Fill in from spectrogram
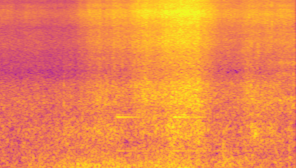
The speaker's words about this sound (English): Oh, it's a keen wind.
